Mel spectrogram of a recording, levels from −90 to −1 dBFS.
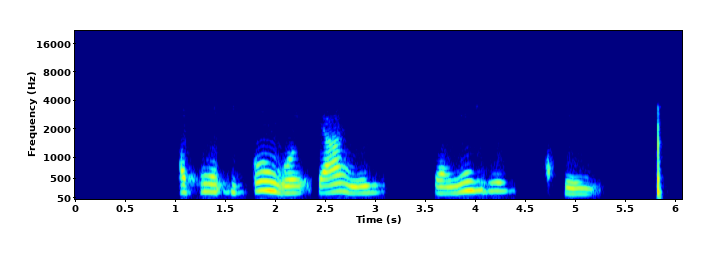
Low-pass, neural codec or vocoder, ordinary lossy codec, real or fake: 3.6 kHz; codec, 16 kHz in and 24 kHz out, 0.9 kbps, LongCat-Audio-Codec, four codebook decoder; Opus, 16 kbps; fake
